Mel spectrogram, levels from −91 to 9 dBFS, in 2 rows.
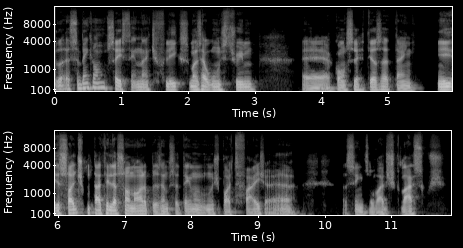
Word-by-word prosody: é, 120 - -2
se 120 - -4
bem 150 +3 0
que - - -7
eu 165 - 0
não 170 -1 -3
sei 125 -7 +3
se - - -11
tem 80 - -5
no 90 - -1
Netflix. 95 +3 -2
Mas 100 -2 +2
algum 95 -2 +2
streaming, 90 +1 -1 0.7
eh, 70 -2 -1
com 80 +1 0
certeza 90 +2 0
tem. 75 -5 -3 0.3
E 100 +1 +6
só 110 +3 +6
de 120 +3 +2
escutar 105 - +2
a - - +3
trilha 105 -2 +5
sonora, 95 -2 +3
por - - -4
exemplo, 85 +1 -2
você 85 0 -7
tem 80 0 -3
no 80 -3 -1
no 80 +2 -2
Spotify, 80 +1 -3
já 85 - -7
é, - - -4 0.8
assim 70 -3 -4
são 70 -1 -7
vários 75 +3 -2
clássicos. - - -3
90 Hz, 190 wpm, -25 LUFS, 80-100 Hz, 0.8 s, E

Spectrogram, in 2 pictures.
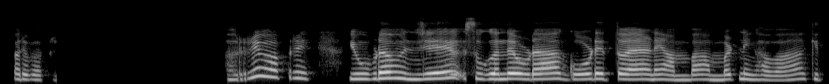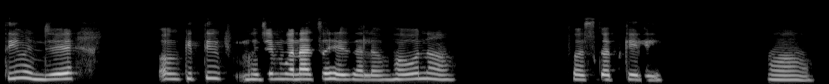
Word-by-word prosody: अरे 235 -1 -1
बापरे! 215 -1 -10 1.7
अरे, 245 - -1
बापरे! 335 -5 0 0.5
एवढं 255 +3 +5
म्हणजे 255 -2 +2 0.3
सुगंध 250 -1 +2
एवढा 245 -2 +6 0.3
गोड 240 +2 +2
येतोय 250 -1 +3
आणि 230 0 0
आंबा 210 +1 -3
आंबट 225 +1 -3
निघावा 210 -4 -3 0.2
किती 250 +3 -5
म्हणजे. 250 -3 +2 0.9
अ, - - -4 0.2
किती 265 +2 -4 0.3
म्हणजे 230 +2 -3
मनाचं 240 +1 +3
हे 225 0 +3
झालं. 215 -2 -4
हो 235 +2 0
ना. 260 -2 -3 1.3
फसगत 220 0 -3
केली. 205 -3 -3 1.1
हां. 210 -3 -5
235 Hz, 100 wpm, -22 LUFS, 220-255 Hz, 1.7 s, एवढा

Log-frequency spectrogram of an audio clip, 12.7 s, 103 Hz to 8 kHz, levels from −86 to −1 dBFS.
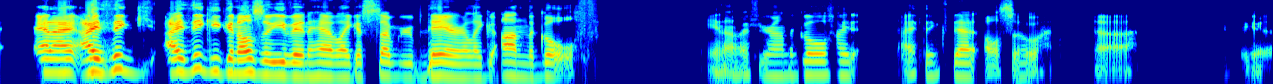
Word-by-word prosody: a 185 - -1
and 190 0 +4
I 190 0 +5
I 195 0 +8
think 195 -1 0 0.3
I 190 +1 +4
think 215 0 0
you 200 0 0
can 190 0 +2
also, 180 -1 +2
even, 160 -2 +1
have, 155 -1 -2
like, 150 0 -6
a - - -3
subgroup 150 -1 -8
there, 150 -2 +1
like, 145 0 -11
on 160 -2 -2
The 145 - -13
Gulf. 155 +2 -11 1.1
You - - -18
know, - - -16
if - - -20
you're - - -17
on 155 0 -14
The 155 - -22
Gulf, 165 0 -10 0.9
think 155 +2 -20
that, 155 -1 -7
also, - - -14 0.6
uh - - -15 1.2
Yeah. - - -18
160 Hz, 150 wpm, -22 LUFS, 150-190 Hz, 1.2 s, I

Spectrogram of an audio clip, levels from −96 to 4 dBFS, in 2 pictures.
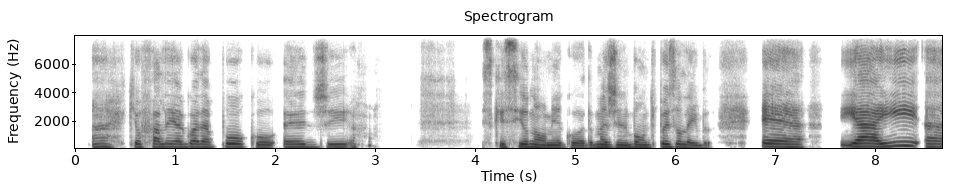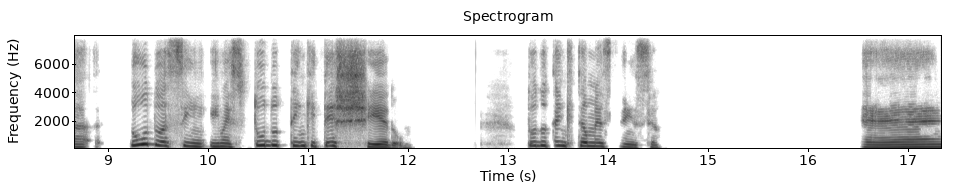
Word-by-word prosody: ah, 200 0 -5 0.2
que - - -5
eu 195 - -1
falei 200 0 -3
agora 195 0 -2
há 180 - -6
pouco, 190 -5 -1
é 190 0 -2
de 185 +2 -4 1.3
esqueci 190 - -4
o 190 - +4
nome 155 -4 +2
agora, 155 0 -2
imagina, 165 -2 +1
bom 170 -1 0
depois 190 +3 0
eu 195 - 0
lembro. 150 -3 -4 0.5
É, 195 -4 +2 0.4
e 315 -8 +4
aí, 225 +5 +5
ah, 200 -3 -1 0.4
tudo 335 0 +5
assim 245 -5 -1 0.2
mas 210 -4 -3
tudo 310 0 +3
tem 275 -3 -2
que 265 -4 -2
ter 260 +4 -1
cheiro. 185 - +3 1.2
Tudo 285 +1 -1
tem 290 -2 -3
que - - -7
ter 260 - 0
uma 245 -1 +2
essência. 180 -7 -5 2.0
É. 175 +1 +3
190 Hz, 130 wpm, -23 LUFS, 175-230 Hz, 2.0 s, aí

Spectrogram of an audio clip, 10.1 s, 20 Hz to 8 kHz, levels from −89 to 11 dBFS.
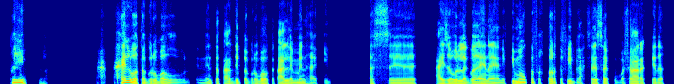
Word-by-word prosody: طيب 155 -4 +5 1.1
ح - - -8
حلوة 160 -4 +8
تجربة 115 +4 -1
و 85 -6 -6 0.2
وإن 95 - -19
أنت 115 +3 -6
تعدّي 120 +4 -2
بتجربة 110 +3 -2
وتتعلم 105 0 +1
منها 100 -4 -4
أكيد. 90 +3 -18 0.6
بس - - -3 0.7
عايز 110 +3 +1
أقول 115 +2 +3
لك 110 -3 +3
بقى 115 -2 +2
هنا 115 -1 +1
يعني 90 -3 -3
في 125 - -1
موقف 145 +1 +1
اخترت 125 +3 -2
فيه 120 - -1
بإحساسك 115 -2 -3
ومشاعرك 100 +6 +1
كده 100 -3 -4
110 Hz, 155 wpm, -27 LUFS, 100-125 Hz, 1.1 s, حلوة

